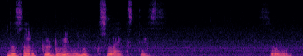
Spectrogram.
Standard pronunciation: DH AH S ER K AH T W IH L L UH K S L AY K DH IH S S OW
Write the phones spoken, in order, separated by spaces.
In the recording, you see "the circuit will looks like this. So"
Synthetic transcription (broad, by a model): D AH S ER K AH T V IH N L UH K S L AY K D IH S S OW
